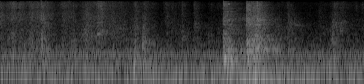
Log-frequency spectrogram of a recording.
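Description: Faint rustling of a paper towel as hands are wiped dry, loudest about three seconds in, over a steady low hum.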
